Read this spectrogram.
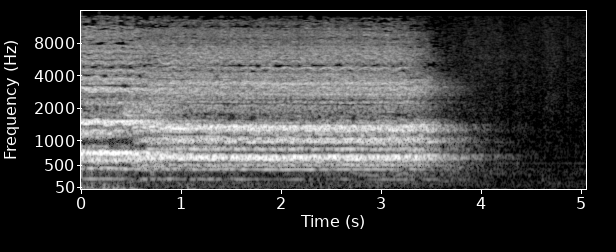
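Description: A choir sings a held chord that rings out and fades in a large echoing hall.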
